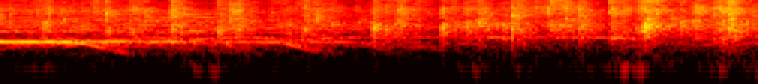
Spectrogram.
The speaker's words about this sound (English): Let's give him a cheer, everybody.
